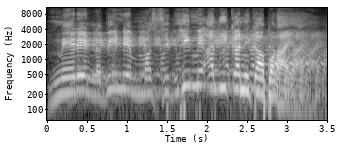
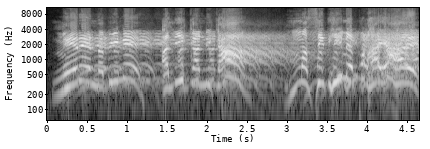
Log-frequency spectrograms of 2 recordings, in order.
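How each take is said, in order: First: Said in the usual way. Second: High, shouted proclamation; fiery pulpit cry; full-force repeat. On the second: Real, not acted. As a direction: declare it loudly to the whole gathering. Preacher repeats statement at full force.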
